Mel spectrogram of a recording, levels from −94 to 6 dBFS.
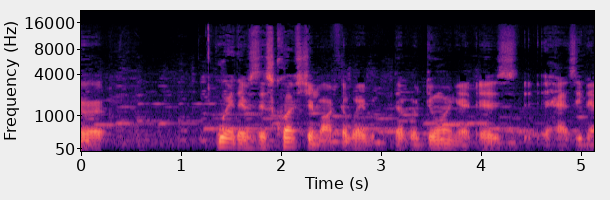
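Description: A speech noise suppressor has been left running on this non-speech sound, swinging its level by roughly 15 dB. Unlike compressor pumping, sharp attacks pass while sustained tones and decaying tails sink. The suppressor cuts the sound hardest from 0.24 to 1.24 s, by about 14 dB, and again from 4.32 to 4.63 s, by about 10 dB. In both stretches steady material sinks in level or has its decay cut short.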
